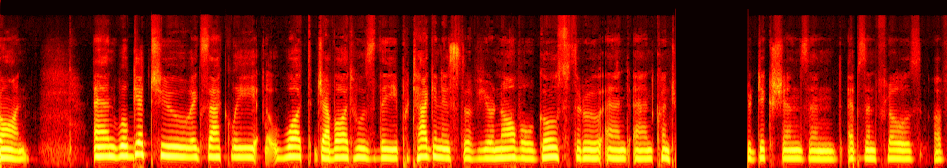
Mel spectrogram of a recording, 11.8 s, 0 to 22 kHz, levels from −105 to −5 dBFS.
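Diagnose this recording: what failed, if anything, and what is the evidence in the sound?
Short concealed packet loss on the network side: brief smears at 1.61–1.68 s and 10.68–10.72 s, just before "and flows". The decoder extended the last sound over roughly 40 ms and 20 ms gaps.

Lost packets rebuilt from error correction at 1.66–1.76 s, 5.50–5.96 s and 10.60–10.66 s. Those stretches turn rougher and noisier because the codec played low-bitrate backup copies, with 240 ms rebuilt in the middle one.

A playback stall after "goes through and and": the sound cuts to silence for about 0.9 s, 8.44–9.34 s, then carries on. That's likely the player's buffer running dry.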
